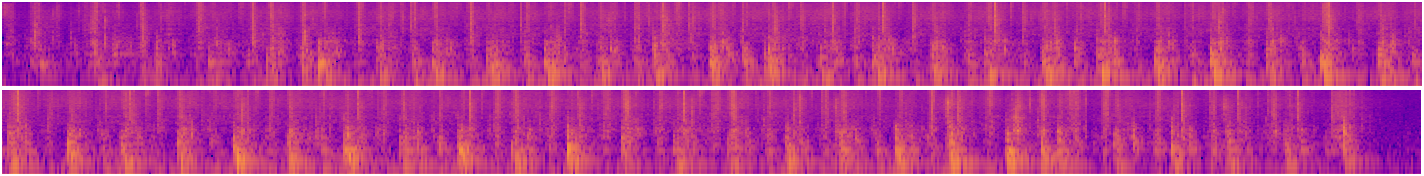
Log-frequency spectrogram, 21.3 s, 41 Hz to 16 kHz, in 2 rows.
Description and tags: wood 02c socks run
Running on a wooden floor: socks. Recorded with a ZOOM H2 in a basement of a house: a large wooden table placed on a carpet over concrete. Normalized with Audacity.
footstep, footsteps, run, running, step, steps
